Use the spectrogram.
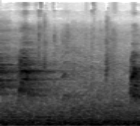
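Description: A dog barks somewhere at a hotel resort, two short muffled barks at a distance over a low steady background hum.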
